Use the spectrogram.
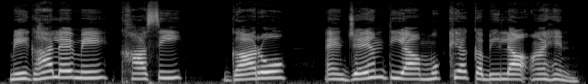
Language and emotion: Sindhi, neutral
